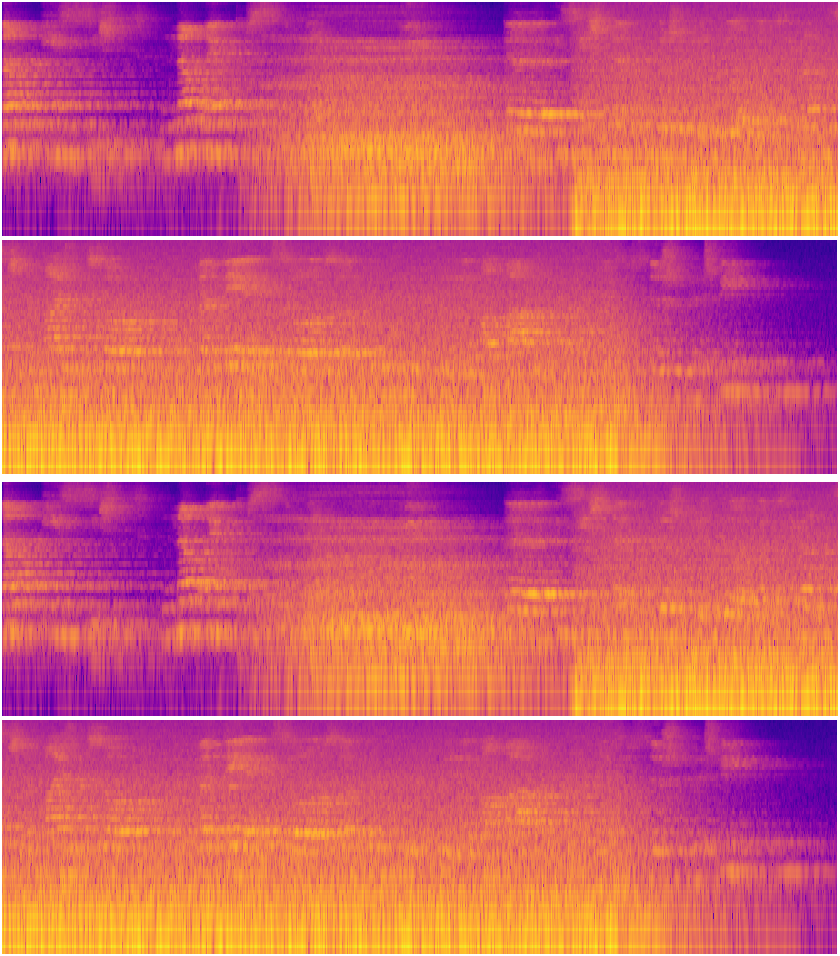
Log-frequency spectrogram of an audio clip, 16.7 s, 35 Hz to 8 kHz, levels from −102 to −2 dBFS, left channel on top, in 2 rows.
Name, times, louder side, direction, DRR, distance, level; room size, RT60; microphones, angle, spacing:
voice 1, 0.0-3.2 4.0-4.3 5.0-9.8 10.0-15.7, right 1 dB, 25° left, -16 dB, 1.3 m, -29 dB
sound 1, 2.4-5.9 6.2-6.6, equal, 55° right, 1.2 m, -26 dB
sound 2, 5.7-14.5, equal, 50° left, 0.6 m, -21 dB
2.6 x 2.5 x 2.3 m, 2.8 s
head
